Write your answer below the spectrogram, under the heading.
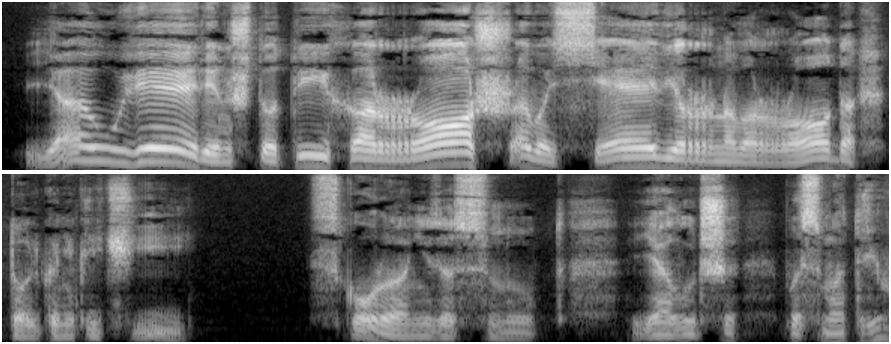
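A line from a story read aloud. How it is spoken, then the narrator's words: Plain. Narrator (Russian): сказал Шаста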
